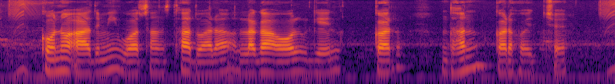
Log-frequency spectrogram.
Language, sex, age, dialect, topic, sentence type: Maithili, male, 25-30, Bajjika, banking, statement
